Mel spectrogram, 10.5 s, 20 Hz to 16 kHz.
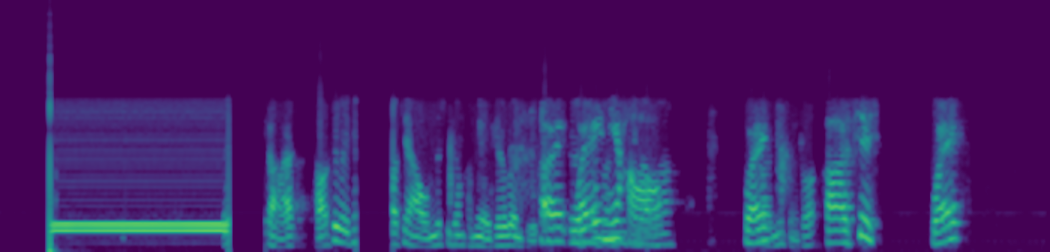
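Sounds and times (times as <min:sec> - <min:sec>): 
telephone line tone of an incoming listener call: 0:00.6 - 0:02.4
speech: 0:02.7 - 0:06.8, 0:07.5 - 0:09.8.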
